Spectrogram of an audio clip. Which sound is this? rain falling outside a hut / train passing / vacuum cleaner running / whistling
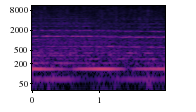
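rain falling outside a hut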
